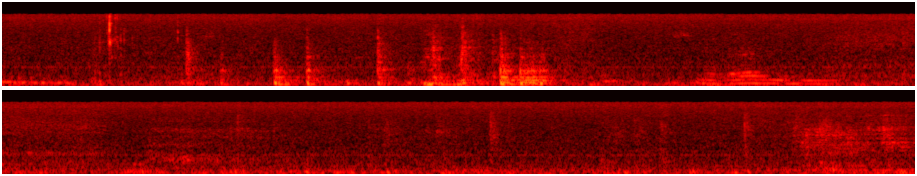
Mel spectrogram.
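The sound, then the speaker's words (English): A chair is pulled out for a woman: a few soft knocks and clatters, then a brief squeaky scrape, all fairly faint over a steady background hiss. “I'm going to pull this chair for her.”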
